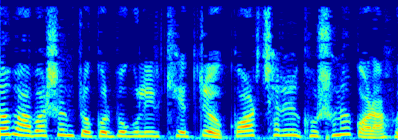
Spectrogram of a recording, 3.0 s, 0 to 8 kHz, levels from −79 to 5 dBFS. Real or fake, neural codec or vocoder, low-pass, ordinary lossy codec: real; none; none; none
